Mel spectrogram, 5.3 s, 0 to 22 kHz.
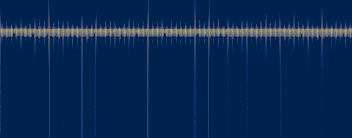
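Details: Ruspolia lineosa, a katydid, in a 2020 National Institute of Biological Resources recording from Korea: steady, shrill, high-pitched pulsed buzz, fast regular ticks at an even loudness throughout, in a clean background.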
